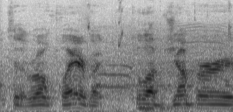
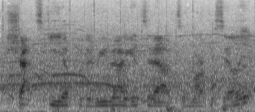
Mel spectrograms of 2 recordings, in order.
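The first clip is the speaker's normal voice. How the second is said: ordinary delivery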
